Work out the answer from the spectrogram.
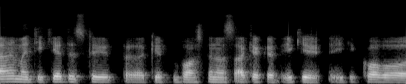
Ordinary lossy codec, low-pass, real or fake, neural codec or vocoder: AAC, 48 kbps; 10.8 kHz; fake; codec, 24 kHz, 0.5 kbps, DualCodec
